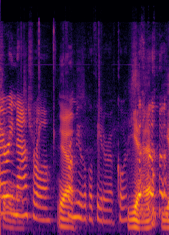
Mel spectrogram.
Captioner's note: laughter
